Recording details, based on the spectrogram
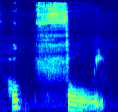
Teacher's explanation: You won't hear this P because you're closing your lips, and the next time you open them, it will be making the F.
